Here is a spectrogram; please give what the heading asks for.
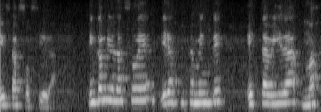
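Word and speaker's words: ζωή: acento la i yo e con z y acento en la e que es un nombre también que que solemos que se suele utilizar para nenas sí Zoe no solemos decir soe los griegos tenían estas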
